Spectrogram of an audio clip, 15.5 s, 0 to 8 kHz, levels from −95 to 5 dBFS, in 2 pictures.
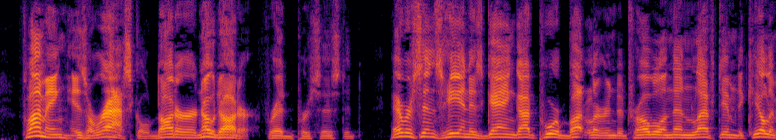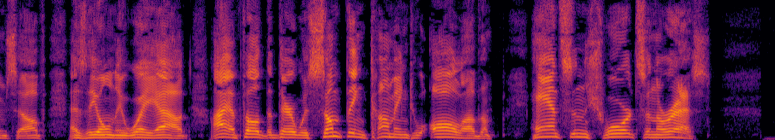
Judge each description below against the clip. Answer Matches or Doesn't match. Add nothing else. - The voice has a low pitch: Doesn't match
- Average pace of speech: Matches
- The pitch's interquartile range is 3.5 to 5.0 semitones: Matches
